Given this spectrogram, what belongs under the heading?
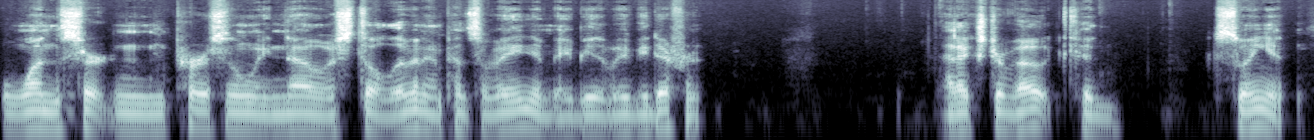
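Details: Adult male speaker; normal speech.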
